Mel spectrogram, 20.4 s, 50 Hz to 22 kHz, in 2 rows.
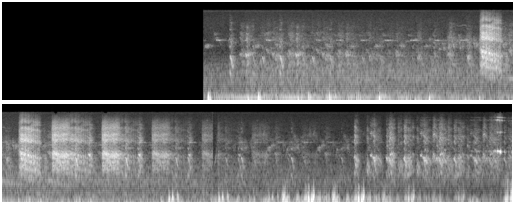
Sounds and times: Outside, rural or natural: 4.0s - 20.4s
Caw: 9.0s - 14.4s.

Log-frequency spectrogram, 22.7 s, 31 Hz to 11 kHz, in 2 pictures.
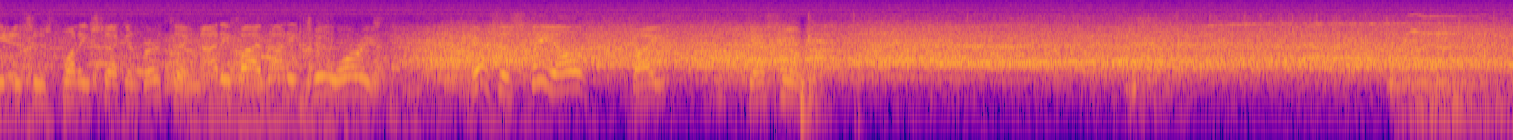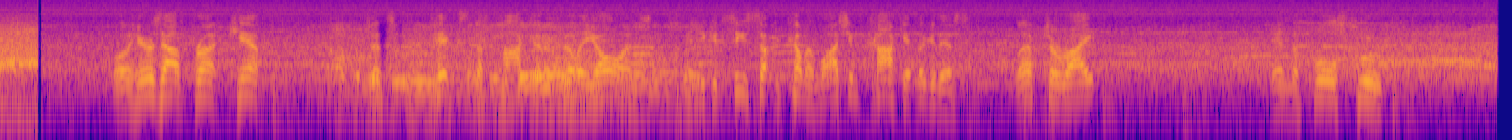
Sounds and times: Speech: 12.2s - 19.6s, 20.9s - 21.8s.

